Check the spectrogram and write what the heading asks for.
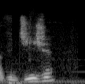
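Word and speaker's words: Avdija: Então, pick 4 do Bulls, Avidia. Avidija, né? Na verdade, essa é a pronúncia correta, Avidija.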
